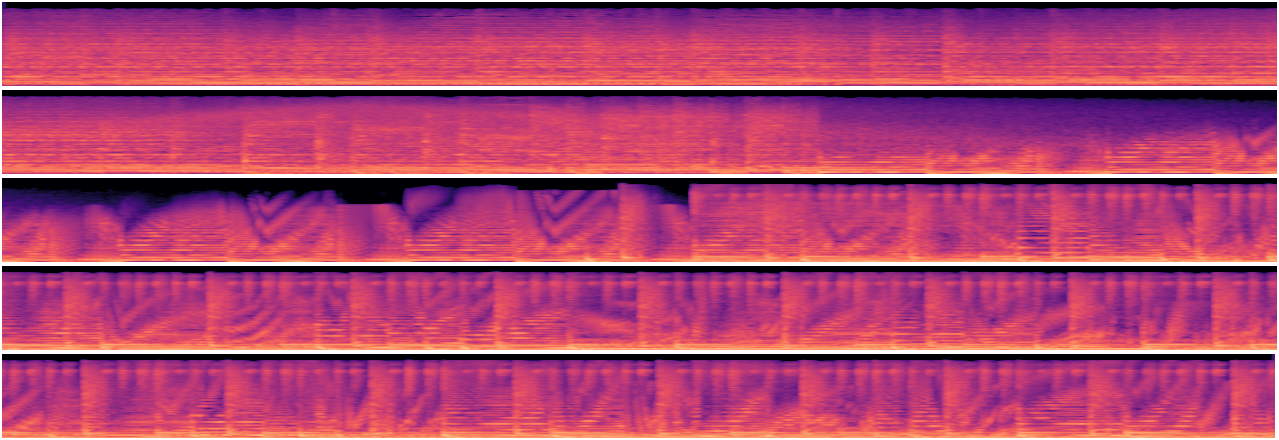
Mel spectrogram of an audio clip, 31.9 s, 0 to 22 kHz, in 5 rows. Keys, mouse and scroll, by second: 0.1 click, 3.5 KP_1, 5.8 r, 7.7 Tab, 8.1-9.3 scroll down 2, 9.3-11.7 drag, 11.7-12.9 scroll up 1, 12.9 Tab, 14.3 click, 14.7-15.2 scroll up 2, 16.1 s, 18.2 click, 19.3 click, 20.4-21.2 scroll down 1, 21.2-22.3 ctrl+KP_Add, 24.1-24.8 scroll up 1, 24.8 click, 26.6-27.1 scroll down 1, 27.1 click, 28.2 click, 29.1 KP_3, 30.4 g.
